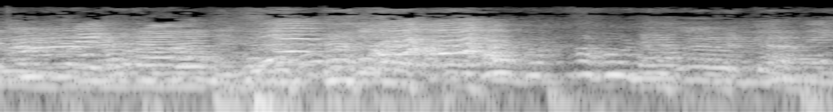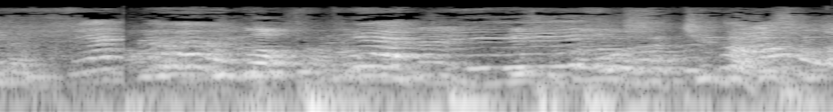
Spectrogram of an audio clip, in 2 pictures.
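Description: Several adults and children talking at once, their voices overlapping in lively chatter.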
